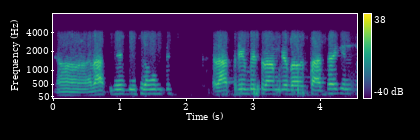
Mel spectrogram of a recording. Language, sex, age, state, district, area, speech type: Maithili, male, 45-60, Bihar, Araria, rural, conversation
